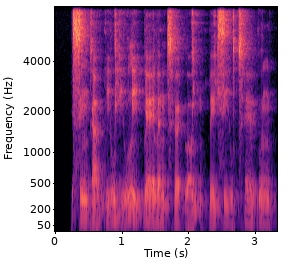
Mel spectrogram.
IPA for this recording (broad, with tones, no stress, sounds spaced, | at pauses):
s ɪ˧ ŋ k aː˨˩ w k iː˧ w j iː˨˥ w l iː˨˥ p̚ l ɛː˧ l ɐ˧ n t͡sʰ œː˨ t̚ l ɔː˨˩ j m ʊ˨ k̚ p e˨˩ j s iː˨ w t͡sʰ ɛː˨˥ kʷ ɐ˨ ŋ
